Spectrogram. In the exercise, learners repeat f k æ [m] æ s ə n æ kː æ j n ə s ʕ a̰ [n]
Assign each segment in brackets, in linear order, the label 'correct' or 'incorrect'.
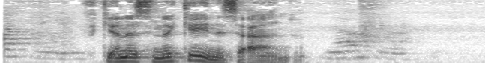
incorrect, correct

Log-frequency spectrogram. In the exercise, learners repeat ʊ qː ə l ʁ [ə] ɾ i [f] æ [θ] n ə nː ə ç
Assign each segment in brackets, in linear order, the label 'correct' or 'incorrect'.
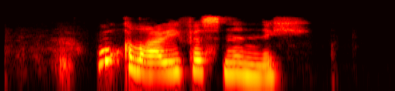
correct, correct, incorrect

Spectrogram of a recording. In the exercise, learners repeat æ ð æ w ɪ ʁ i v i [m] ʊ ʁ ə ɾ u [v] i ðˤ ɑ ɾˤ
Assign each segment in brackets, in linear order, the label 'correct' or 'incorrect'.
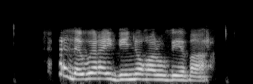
incorrect, correct

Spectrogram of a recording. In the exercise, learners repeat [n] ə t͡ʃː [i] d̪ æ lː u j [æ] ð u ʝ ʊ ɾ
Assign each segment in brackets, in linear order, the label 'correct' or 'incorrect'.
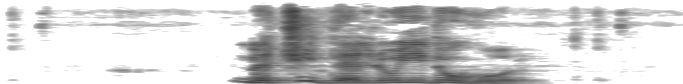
incorrect, correct, incorrect

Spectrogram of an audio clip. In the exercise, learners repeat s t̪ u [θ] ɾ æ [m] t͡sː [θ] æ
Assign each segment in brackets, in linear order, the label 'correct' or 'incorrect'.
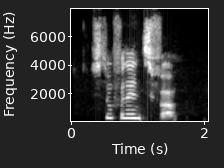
incorrect, incorrect, incorrect

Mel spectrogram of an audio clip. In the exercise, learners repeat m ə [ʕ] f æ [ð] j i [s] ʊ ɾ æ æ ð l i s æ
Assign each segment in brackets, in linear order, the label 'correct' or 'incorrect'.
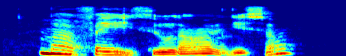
incorrect, incorrect, incorrect

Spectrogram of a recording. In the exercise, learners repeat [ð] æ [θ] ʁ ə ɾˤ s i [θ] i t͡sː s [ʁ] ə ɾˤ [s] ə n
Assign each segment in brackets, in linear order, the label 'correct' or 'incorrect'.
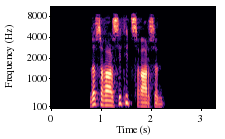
correct, incorrect, correct, correct, correct

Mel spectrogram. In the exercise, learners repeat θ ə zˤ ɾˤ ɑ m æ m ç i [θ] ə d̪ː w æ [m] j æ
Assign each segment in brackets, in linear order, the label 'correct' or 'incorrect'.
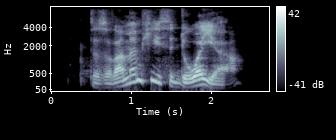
correct, incorrect

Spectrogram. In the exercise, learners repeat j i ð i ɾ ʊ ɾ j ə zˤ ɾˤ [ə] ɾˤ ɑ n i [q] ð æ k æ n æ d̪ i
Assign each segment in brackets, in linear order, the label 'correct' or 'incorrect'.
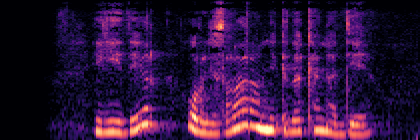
incorrect, incorrect

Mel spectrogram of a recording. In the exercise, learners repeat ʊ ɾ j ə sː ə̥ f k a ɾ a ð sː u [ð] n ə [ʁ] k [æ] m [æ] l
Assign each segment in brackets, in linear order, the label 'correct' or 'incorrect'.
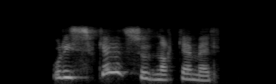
correct, correct, correct, correct

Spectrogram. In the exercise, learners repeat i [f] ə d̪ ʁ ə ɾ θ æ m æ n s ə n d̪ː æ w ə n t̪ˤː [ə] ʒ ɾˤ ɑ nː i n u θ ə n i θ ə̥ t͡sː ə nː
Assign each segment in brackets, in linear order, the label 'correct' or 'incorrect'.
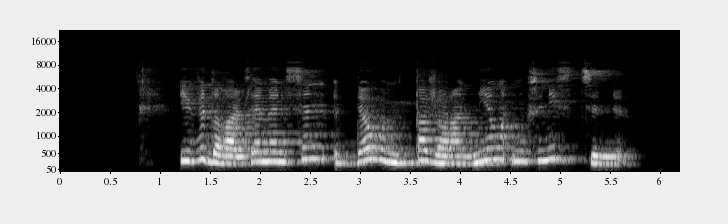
incorrect, incorrect

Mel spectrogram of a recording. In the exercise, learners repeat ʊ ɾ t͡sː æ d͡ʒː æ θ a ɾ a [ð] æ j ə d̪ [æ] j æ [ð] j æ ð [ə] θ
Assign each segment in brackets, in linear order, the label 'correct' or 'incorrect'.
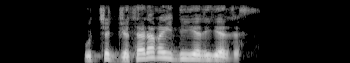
incorrect, incorrect, correct, correct

